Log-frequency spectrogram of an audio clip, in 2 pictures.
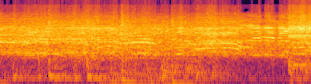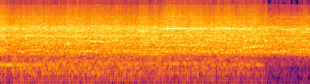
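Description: Live festival crowd cheering and yelling, then about three seconds in the band starts up loud: a thrash metal band's distorted electric guitars, bass and drums.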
